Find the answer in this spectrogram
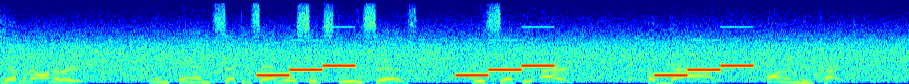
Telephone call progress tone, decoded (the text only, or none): special information tone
